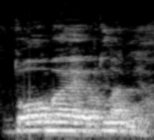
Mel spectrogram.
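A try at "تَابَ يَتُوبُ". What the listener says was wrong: Kalau toba itu bukan toba. Itu pakai huruf ta ya.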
